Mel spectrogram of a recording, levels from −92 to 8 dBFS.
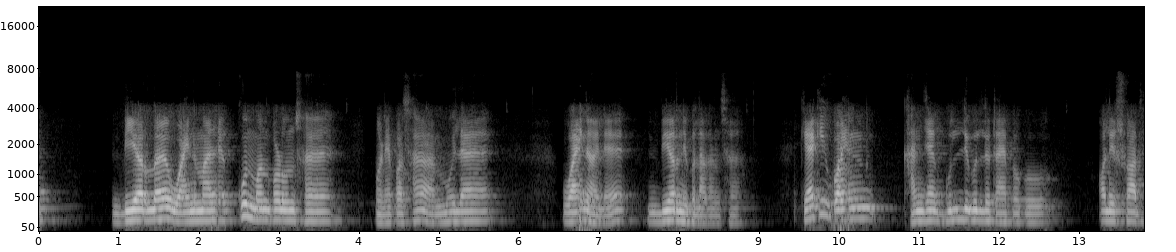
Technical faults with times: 2.15-2.32 VoIP packet loss concealed by the speech codec
6.71-6.86 VoIP packet loss concealed by the speech codec
9.87-10.15 VoIP packet loss concealed by the speech codec
12.51-12.63 VoIP packet loss concealed by the speech codec

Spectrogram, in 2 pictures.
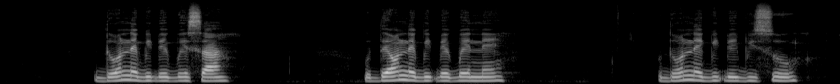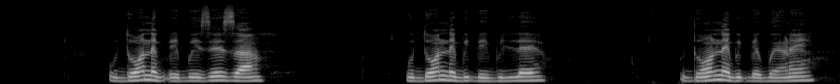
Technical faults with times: none

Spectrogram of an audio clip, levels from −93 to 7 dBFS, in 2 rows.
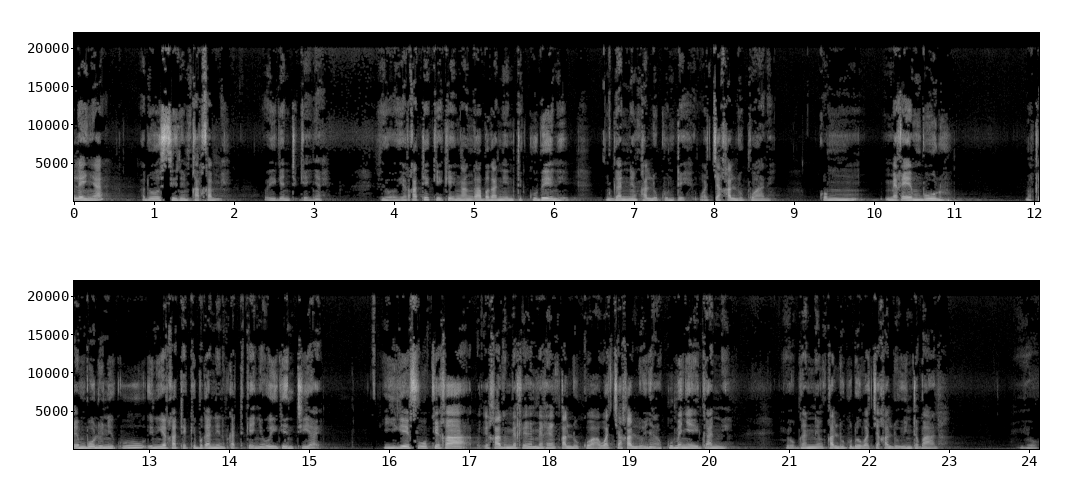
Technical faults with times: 0.00-24.14 MP3 compression
11.98-12.01 gap at a join of encoded pieces

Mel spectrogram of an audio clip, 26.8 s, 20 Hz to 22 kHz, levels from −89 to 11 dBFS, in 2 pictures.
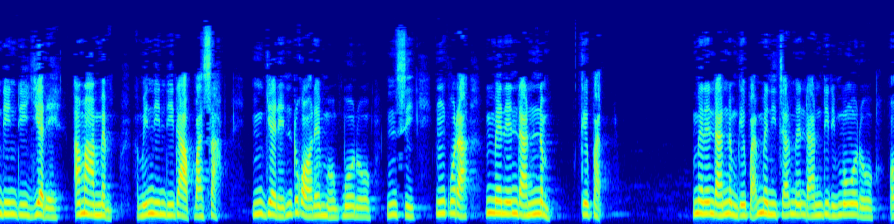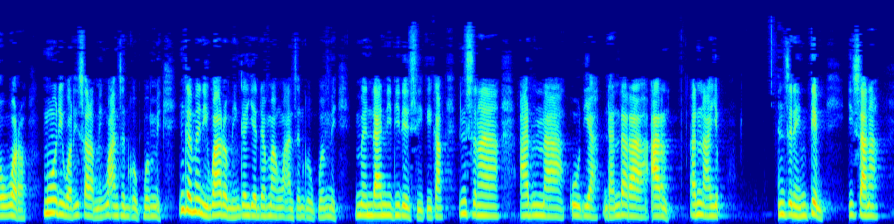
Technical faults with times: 0.00-26.83 WMA compression
1.10-1.12 pre-echo

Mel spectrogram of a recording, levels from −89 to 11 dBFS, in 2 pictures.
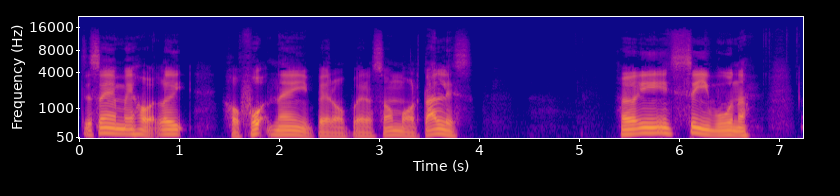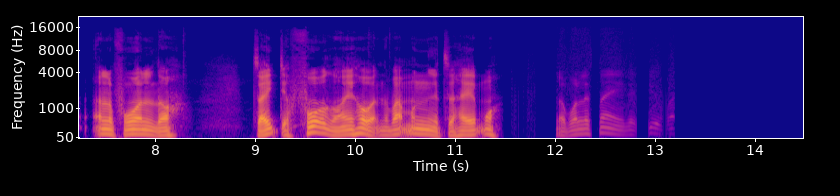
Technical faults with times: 11.49-14.48 truncation distortion on a fade

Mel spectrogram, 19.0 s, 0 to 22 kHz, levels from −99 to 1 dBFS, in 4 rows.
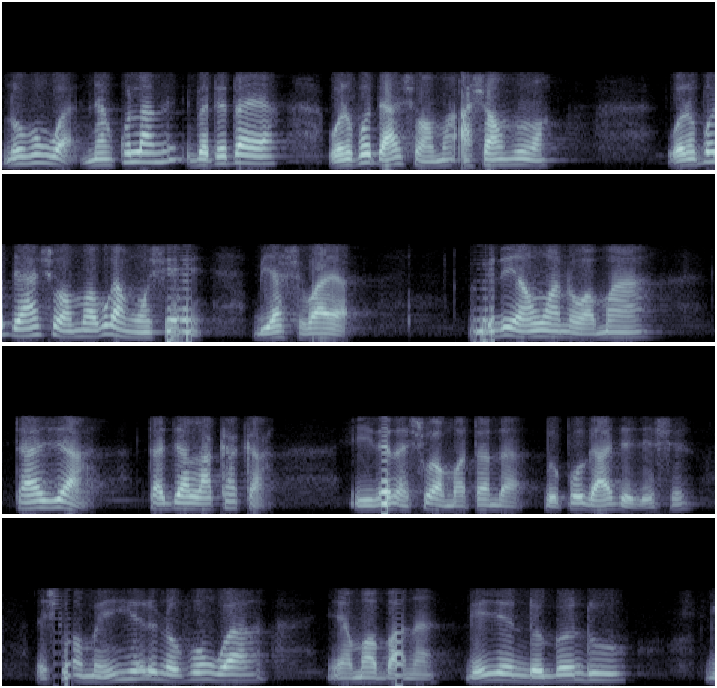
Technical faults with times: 0.00-19.02 Bluetooth CVSD headset codec
5.85-6.02 Bluetooth headset packet repeated
7.88-8.04 Bluetooth headset packet repeated
12.04-12.09 Bluetooth headset packet repeated
14.61-14.75 Bluetooth headset packet repeated
16.89-16.93 Bluetooth headset packet repeated

